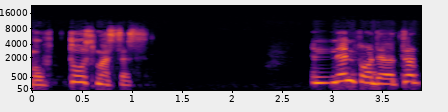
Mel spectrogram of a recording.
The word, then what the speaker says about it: Toastmasters: Like Toastmaster, we are not Toastmaster, we are Toastmasters. Even for singular, we use behind the Toastmaster word. It's one word, Toastmasters.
